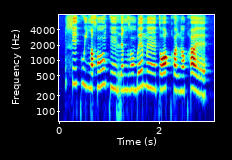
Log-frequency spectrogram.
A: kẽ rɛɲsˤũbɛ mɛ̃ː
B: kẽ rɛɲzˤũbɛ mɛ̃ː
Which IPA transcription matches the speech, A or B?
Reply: B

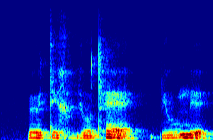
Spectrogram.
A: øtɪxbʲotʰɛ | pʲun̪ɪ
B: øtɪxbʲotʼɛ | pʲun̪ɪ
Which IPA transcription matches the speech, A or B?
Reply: A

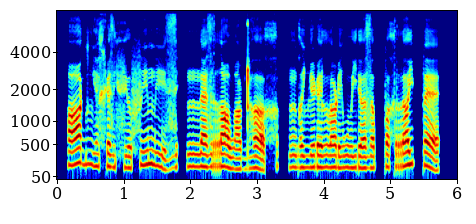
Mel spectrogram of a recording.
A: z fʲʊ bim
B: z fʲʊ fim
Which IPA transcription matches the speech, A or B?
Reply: B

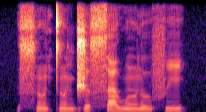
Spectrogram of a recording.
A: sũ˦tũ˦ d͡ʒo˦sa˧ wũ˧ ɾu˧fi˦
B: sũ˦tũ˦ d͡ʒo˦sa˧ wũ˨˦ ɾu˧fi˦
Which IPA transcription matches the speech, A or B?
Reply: A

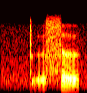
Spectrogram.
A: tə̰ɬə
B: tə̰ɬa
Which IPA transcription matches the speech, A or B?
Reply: A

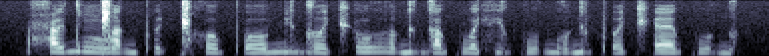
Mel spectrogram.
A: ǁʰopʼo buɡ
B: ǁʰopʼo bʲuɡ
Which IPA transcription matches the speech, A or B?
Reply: B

